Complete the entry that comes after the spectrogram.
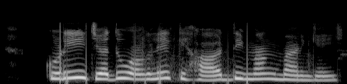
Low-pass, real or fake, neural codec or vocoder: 7.2 kHz; real; none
